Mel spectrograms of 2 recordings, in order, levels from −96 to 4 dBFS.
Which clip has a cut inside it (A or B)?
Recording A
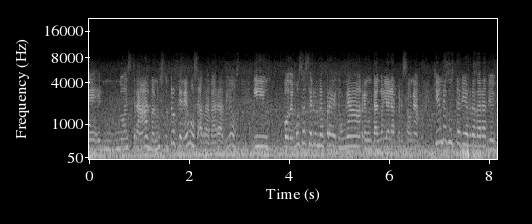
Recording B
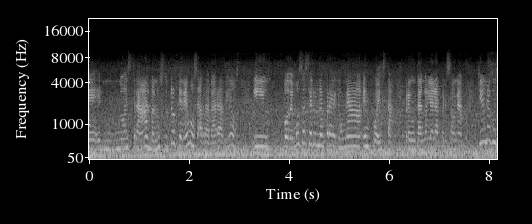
A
